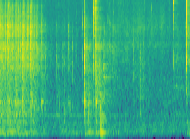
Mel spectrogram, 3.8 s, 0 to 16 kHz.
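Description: A restored Singer 15-91 sewing machine stitches at medium speed over a thick seam, giving a continuous mechanical whir with a rapid needle rhythm and a few louder knocks as it climbs the seam.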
